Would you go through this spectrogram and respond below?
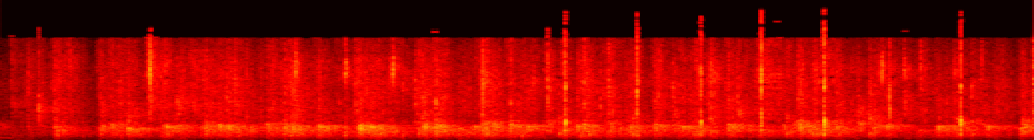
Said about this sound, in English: If you're hearing my name, you please stand, and you please give them a round of applause.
